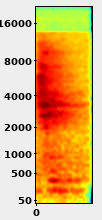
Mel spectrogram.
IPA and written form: ʧiːk (cheek)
